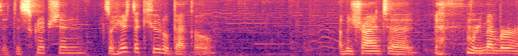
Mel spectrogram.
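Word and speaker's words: Qurupeco: crown and there's a description so here's the Kudo I've been trying to remember how it's spelled but yeah uh q u r u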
